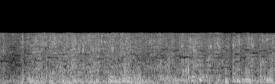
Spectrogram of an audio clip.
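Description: A steady cascade of small sharp-edged plastic pieces being poured into an original PS2 box, a dense rattling clatter that runs continuously for a few seconds, fairly loud, with no talking.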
